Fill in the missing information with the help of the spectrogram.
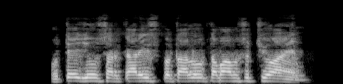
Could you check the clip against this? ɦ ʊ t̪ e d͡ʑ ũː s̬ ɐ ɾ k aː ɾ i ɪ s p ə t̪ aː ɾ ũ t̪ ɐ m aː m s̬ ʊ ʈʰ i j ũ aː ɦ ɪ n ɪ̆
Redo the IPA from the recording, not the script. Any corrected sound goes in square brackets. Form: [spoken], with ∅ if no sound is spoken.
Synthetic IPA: ɦ ʊ t̪ e d͡ʑ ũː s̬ ɐ ɾ k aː ɾ i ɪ s p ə t̪ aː [l] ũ t̪ ɐ m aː m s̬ ʊ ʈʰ i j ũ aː ɦ ɪ n ɪ̆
